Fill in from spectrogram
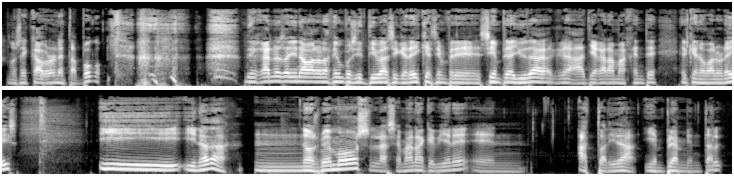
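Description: A man from co-hosting a casual podcast, chatty, repeating words and filling pauses with "eh". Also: fairly high pitch, darkish tone, no room sound, studio quality. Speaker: podcast co-host.

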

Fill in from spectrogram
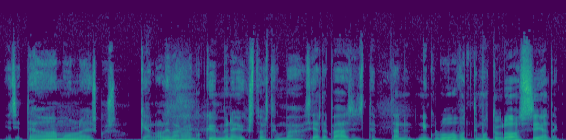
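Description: A man's voice: mid-range voice, steady tone, dark tone, no room sound. A man co-hosting a podcast, telling a story in a rambling, casual way with lots of fillers and swearing. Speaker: podcast co-host.

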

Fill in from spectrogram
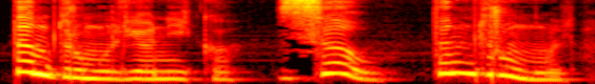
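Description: A woman reads a bashful young village girl in a storybook, murmuring softly and a little breathlessly, flustered and coy. Her voice sits rather high and light. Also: big pitch swings.

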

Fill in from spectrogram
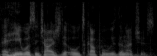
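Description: A man's voice: mid-range voice, steady tone, fast, mellow. A man from Brazil whose first language is Portuguese, speaking English with a Brazilian accent in casual podcast chat, with slightly broken grammar. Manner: slightly broken English, laughs while telling.

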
